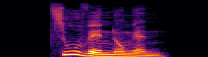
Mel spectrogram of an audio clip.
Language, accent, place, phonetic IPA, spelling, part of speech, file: German, Germany, Berlin, [ˈt͡suːvɛndʊŋən], Zuwendungen, noun, De-Zuwendungen.ogg
- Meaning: plural of Zuwendung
